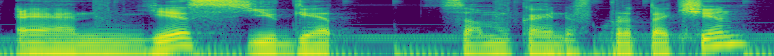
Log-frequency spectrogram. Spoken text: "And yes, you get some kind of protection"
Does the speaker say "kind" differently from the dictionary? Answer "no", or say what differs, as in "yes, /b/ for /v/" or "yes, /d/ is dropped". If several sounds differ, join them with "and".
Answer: no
